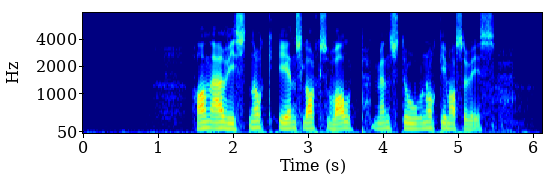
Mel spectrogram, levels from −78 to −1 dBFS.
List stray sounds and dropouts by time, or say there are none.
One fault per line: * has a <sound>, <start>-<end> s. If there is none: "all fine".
all fine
